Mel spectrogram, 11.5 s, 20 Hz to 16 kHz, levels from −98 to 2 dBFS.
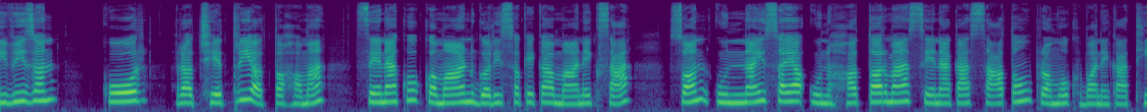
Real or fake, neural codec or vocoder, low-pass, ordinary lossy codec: real; none; 14.4 kHz; none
